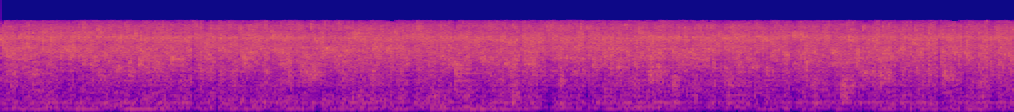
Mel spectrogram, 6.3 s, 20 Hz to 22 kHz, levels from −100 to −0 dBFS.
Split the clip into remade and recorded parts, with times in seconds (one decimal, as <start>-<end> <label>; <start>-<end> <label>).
0.0-6.3 recorded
